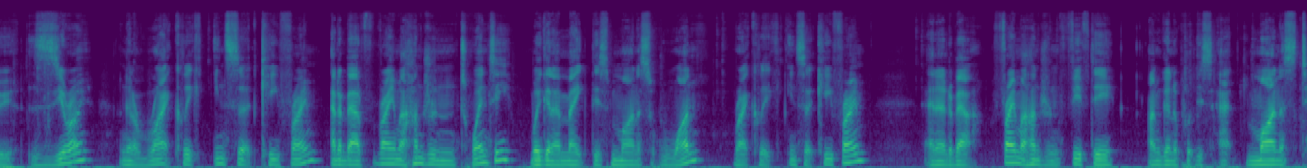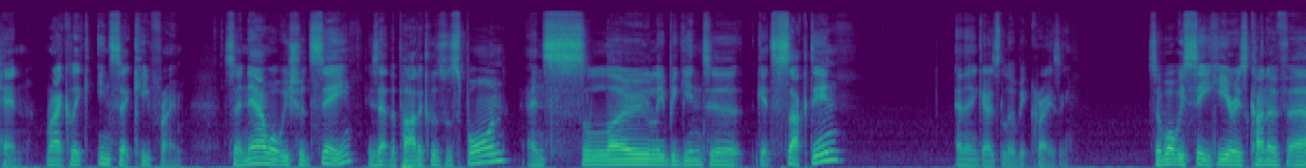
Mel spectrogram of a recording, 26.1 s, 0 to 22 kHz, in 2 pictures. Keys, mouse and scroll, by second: 1.3-3.2 right drag, 3.2 click, 4.9-7.2 drag, 7.2-9.2 right drag, 9.2 click, 10.6-12.6 drag, 13.4-15.3 right drag, 15.3 drag, 16.6 drag, 24.5 click.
